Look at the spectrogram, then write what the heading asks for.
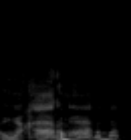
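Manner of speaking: high, mock panicked cry; retold panic of a burning man. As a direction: squeal it like he's burning. Man burning behind locked door.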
